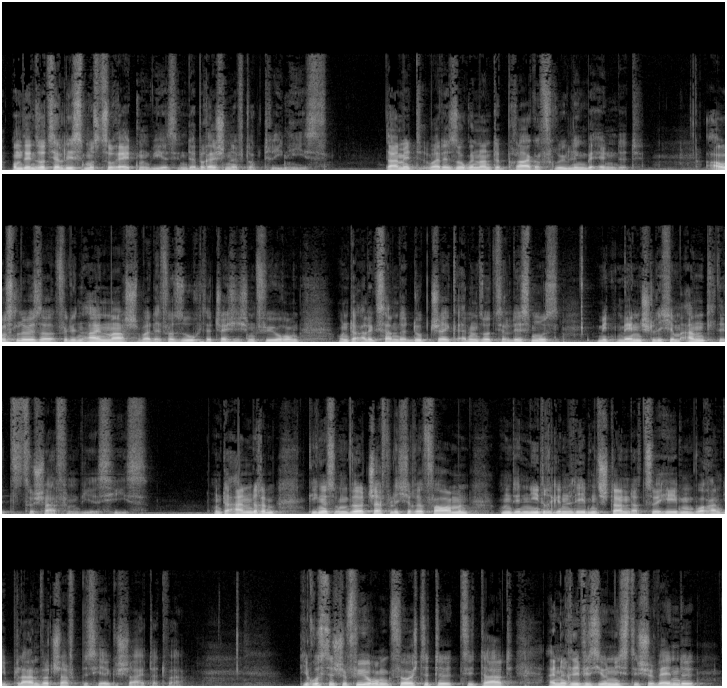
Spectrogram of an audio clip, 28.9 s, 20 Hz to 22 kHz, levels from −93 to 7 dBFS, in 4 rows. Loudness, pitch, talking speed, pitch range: -19 LUFS, 100 Hz, 140 wpm, 90-110 Hz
